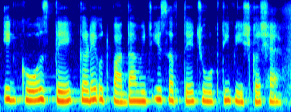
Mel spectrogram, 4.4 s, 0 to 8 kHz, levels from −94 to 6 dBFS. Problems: none marked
